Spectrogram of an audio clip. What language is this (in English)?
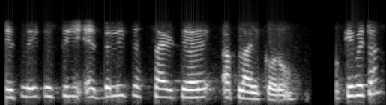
Punjabi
